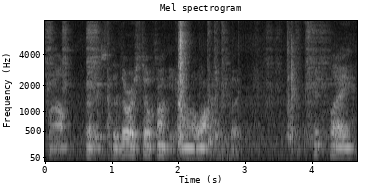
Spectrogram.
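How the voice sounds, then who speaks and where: A man giving a casual, unscripted demonstration as a repairer, halting and muttering his thoughts aloud as he handles gear. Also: on the low side, steady tone. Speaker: repairer demonstrating cassette players. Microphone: camera on tripod at some distance. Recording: roomy, distant mic, loud background noise.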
